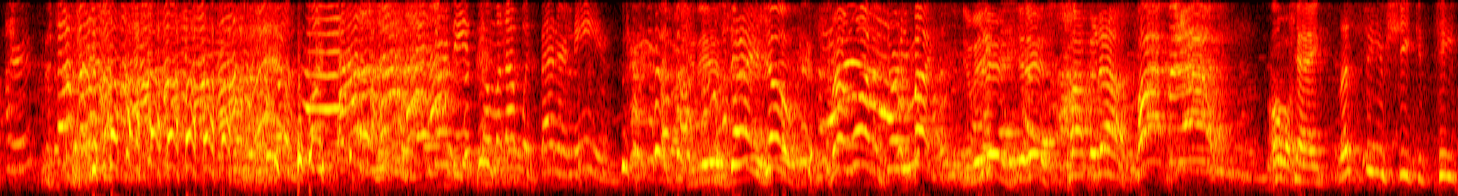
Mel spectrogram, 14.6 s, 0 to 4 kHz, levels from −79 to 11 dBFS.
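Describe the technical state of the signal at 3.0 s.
Right around there you've got a sudden gain jump, from 2.90 to 2.99 s. The level drops by about 6 dB in one step, background included, most likely a gain setting applied without a ramp. All of it sits inside the call path's 4 kHz band.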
